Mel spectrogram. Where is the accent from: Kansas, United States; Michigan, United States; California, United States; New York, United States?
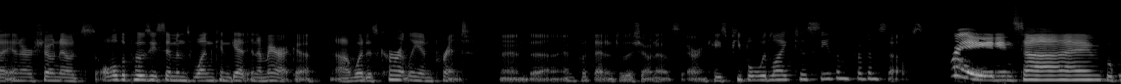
Michigan, United States; Growing up, because Kate and I grew up in Michigan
